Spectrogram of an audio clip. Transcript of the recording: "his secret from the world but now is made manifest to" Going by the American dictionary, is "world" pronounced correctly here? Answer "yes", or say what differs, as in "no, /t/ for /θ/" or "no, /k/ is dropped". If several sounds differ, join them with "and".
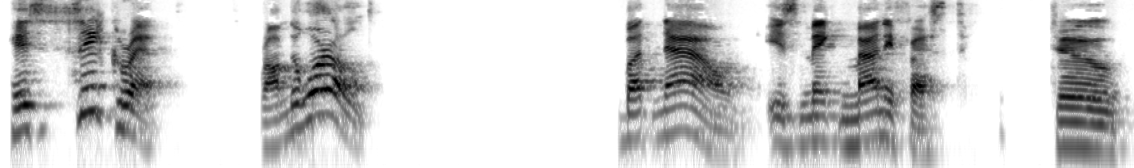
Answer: yes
